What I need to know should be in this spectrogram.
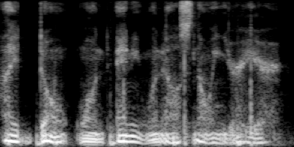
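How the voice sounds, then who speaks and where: A man playing a possessive, obsessive dating-game character in an intimate ASMR roleplay, softly coaxing with endearments, sighs and whispers. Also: on the low side, unhurried, gravelly, noisy background. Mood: doting, coaxing.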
